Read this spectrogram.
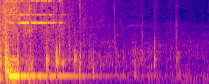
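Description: A car tyre crushes candy with a crunch.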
